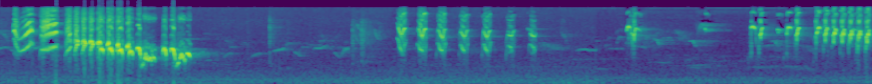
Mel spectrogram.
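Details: Song of a white-rumped shama: a rapid rattling burst of descending notes, followed by evenly spaced sharp high chips and a fast, high, ringing trill at the end.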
